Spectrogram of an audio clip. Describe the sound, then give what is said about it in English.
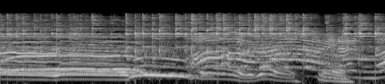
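A hand bell is rung to mark a donation, ringing steadily with bright, sustained metallic tones, then voices rise and fall loudly over the ringing. “But what that means is you get to ring up the bell. So pick it up and ring it.”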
